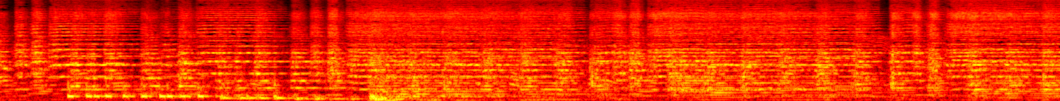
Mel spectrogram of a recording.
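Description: Marching band playing its field show live: sustained brass chords over a low bass line that steps down in pitch in the first few seconds.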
